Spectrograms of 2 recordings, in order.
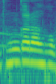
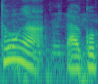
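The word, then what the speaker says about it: Tonga: 마을이었어요 그런데 그거 아세요 한국에서는 통과라고 발음하지만 원주민들은 통화라고 발음하라고 진행자가 관객들을 불러내 누가 더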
